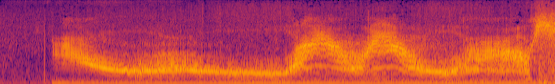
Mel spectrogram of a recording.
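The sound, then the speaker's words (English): A black cat lets out one long, drawn-out meow that wavers and rises twice in pitch over about five seconds, loud, with a steady low hum underneath. “A pretty black kitty cat. Such a nice kitty cat.”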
